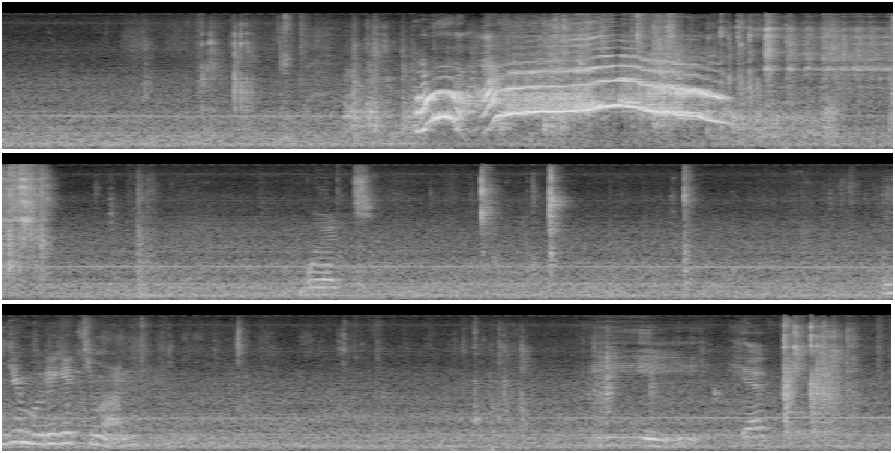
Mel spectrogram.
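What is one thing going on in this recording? Plastic toy parts click and clatter close by.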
